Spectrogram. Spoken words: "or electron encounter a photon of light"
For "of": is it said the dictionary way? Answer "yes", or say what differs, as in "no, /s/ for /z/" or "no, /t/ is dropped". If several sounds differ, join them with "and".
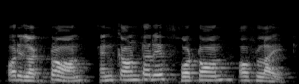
no, /p/ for /v/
